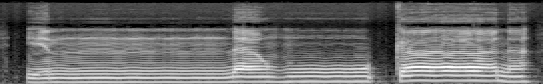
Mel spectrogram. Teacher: Nah, di situ kita bertemu lagi nih dengan huruf nun yang bertasydid. Kita harus membacanya dengan ditahan.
